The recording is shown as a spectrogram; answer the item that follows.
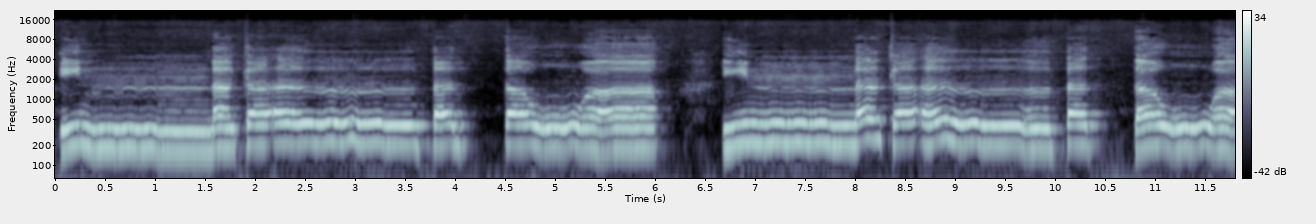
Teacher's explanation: nun mati bertemu ta, ikhfa hakiki, sembunyikan nun ini biar lidah kita ni tergantung, anta, dan dengung itu dilakukan dengan nipis saja, ringanlah bunyi dia.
